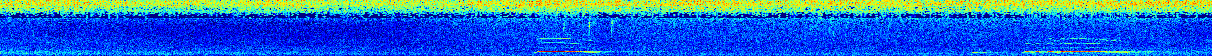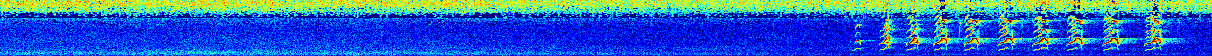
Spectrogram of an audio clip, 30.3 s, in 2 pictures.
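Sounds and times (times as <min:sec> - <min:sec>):
tawny owl hooting: 0:06.7 - 0:08.1, 0:12.2 - 0:14.6, 0:25.8 - 0:29.8.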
